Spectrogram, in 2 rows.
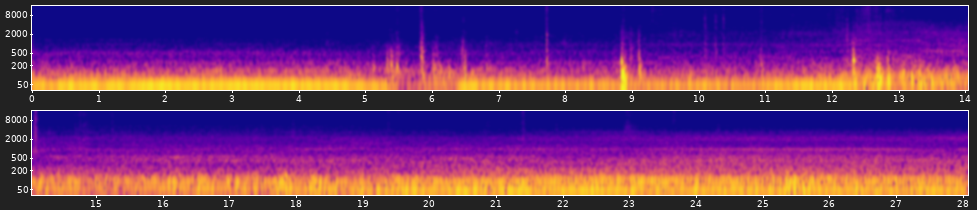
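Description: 2020 Kia Cadenza's 3.3-litre V6 idling on remote start: a steady low hum, heard first inside the cabin and then outside the car. A car door is opened with a few clicks and shut with a sharp thump about nine seconds in.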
